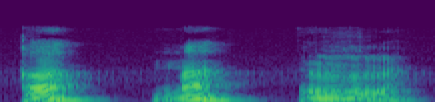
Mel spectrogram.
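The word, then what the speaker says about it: قمر: Notice how you have that ra sound at the end. Qa, ma, r, qa, ma, R, qamar.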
